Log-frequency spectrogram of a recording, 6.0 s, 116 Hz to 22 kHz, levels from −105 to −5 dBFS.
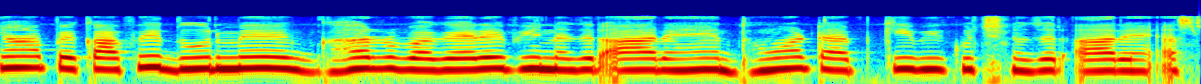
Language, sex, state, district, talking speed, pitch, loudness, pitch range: Hindi, female, Jharkhand, Garhwa, 210 wpm, 295 Hz, -11 LUFS, 280-305 Hz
